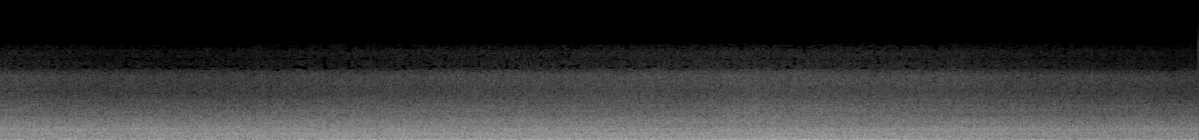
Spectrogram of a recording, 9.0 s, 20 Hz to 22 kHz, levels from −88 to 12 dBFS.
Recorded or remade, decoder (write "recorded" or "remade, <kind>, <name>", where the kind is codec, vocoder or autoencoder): recorded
